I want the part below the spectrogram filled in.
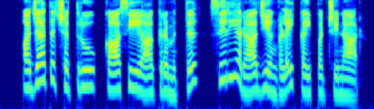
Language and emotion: Tamil, neutral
